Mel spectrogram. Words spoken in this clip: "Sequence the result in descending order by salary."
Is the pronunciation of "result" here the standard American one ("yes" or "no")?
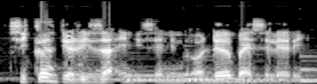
no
